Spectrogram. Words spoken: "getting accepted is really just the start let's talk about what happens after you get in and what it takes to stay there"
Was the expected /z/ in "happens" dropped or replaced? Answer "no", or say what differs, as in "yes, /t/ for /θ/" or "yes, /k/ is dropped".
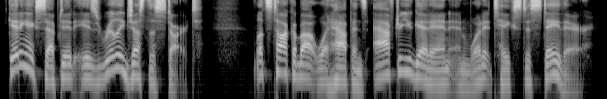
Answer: no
